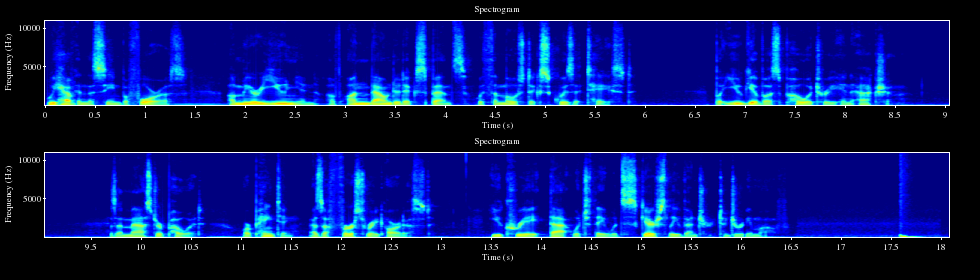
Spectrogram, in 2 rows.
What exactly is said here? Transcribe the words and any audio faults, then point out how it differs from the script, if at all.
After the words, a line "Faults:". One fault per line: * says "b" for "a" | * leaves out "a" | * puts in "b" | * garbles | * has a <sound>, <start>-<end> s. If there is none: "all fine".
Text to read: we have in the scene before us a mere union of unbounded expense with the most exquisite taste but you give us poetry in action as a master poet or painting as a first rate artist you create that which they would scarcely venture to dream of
we have in the scene before us a mere union of unbounded expense with the most exquisite taste but you give us poetry in action as a master poet or painting as a first rate artist you create that which they would scarcely venture to dream of
Faults:
* has a dropout, 16.0-16.1 s
* has a thud, 17.6-17.9 s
